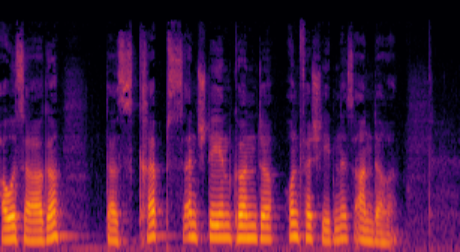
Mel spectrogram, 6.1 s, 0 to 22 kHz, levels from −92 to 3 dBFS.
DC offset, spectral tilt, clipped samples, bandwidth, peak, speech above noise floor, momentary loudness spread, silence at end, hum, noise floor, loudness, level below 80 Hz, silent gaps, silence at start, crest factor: under 0.1%; -7 dB/octave; under 0.1%; 14 kHz; -6 dBFS; 30 dB; 11 LU; 0.85 s; none; -52 dBFS; -24 LUFS; -54 dBFS; none; 0 s; 16 dB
